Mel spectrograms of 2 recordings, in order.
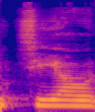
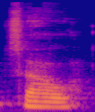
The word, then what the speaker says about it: ciao: जैसे दो उदाहरण देखते हैं, CIAO, चाओ, चाओ यानी हेलो या नमस्ते, इसको हम चियाओ नहीं बोलते, क्या बोलते हैं? चाओ।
